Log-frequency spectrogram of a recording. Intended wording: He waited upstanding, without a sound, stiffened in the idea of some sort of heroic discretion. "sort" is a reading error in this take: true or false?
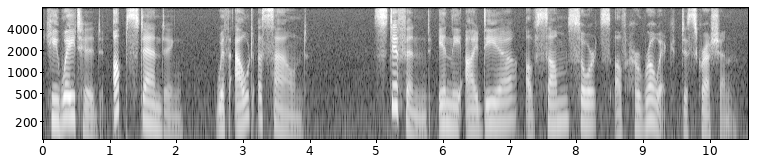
true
